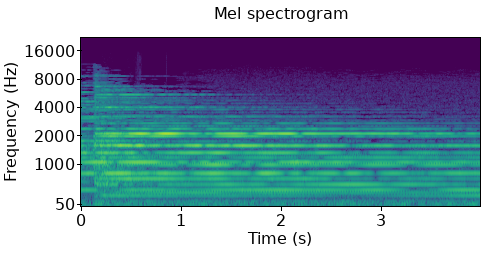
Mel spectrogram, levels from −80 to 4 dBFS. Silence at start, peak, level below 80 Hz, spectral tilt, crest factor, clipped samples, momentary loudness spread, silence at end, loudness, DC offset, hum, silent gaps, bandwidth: 0 s; 0 dBFS; -40 dBFS; -2.5 dB/octave; 14 dB; under 0.1%; 11 LU; 0 s; -12 LUFS; under 0.1%; none; none; 11.5 kHz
